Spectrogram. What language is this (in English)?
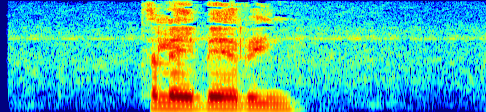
Thai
